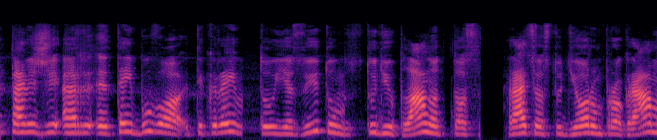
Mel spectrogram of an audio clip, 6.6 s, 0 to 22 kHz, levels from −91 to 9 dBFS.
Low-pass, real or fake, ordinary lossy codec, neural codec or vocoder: 10.8 kHz; real; AAC, 48 kbps; none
